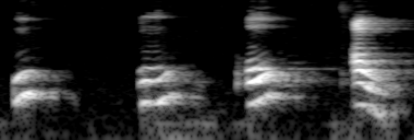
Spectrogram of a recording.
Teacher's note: उनका उच्चारण करते समय हमारे लिप्स जो है, हमारे होठ जो है आपस में टच होंगे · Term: वृत्तमुखी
